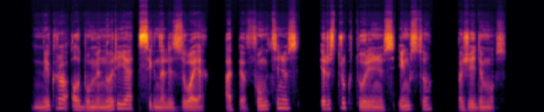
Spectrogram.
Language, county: Lithuanian, Klaipėda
